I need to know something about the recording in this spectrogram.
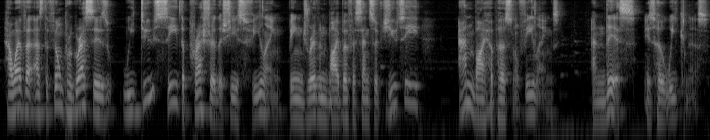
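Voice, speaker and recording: Guy doing a video essay film review, pretty animated delivery, bit of music behind him. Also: mid-range voice, normal speed. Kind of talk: scripted video essay narration. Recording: music under the voice. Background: background music.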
